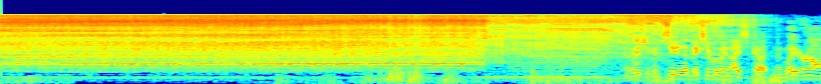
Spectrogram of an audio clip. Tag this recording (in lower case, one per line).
speech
